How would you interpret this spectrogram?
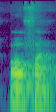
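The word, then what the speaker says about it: often: हमेशा नेवर कभी नहीं ऑफन अक्सर इसमें टी साइलेंट है ऑफन पढ़ते से स्कार्सली वेरी रे स्कार्सली हार्डली रे ये तीनों एक जैसे होते हैं।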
